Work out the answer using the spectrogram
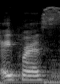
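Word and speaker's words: Apres: I do like the Aprix. Is that how you say it? A-press. It's A-press.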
